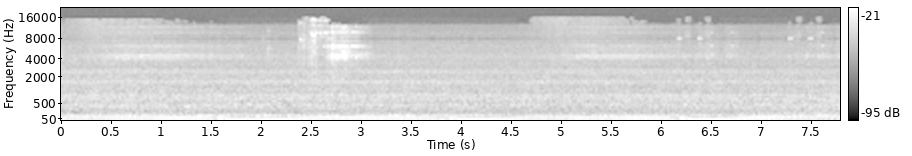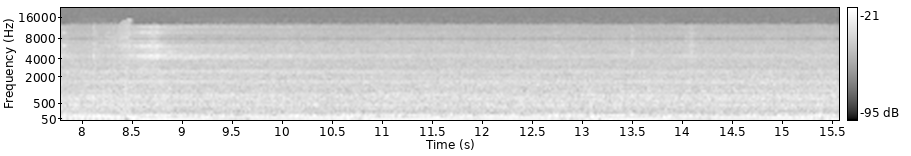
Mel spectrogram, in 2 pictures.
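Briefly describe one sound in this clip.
A deep, dark drone rumbles steadily.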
